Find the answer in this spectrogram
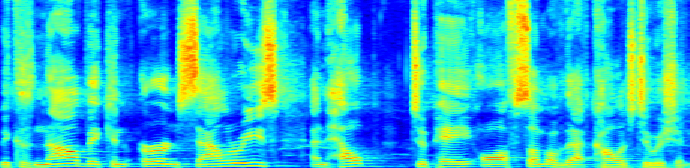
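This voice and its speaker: A man with an American accent talks fairly slowly at a fairly high pitch, with fairly even intonation and very even loudness. Noticeable background noise is present. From United States. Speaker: Islamic school founder and educator. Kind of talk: talk presenting school programs.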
